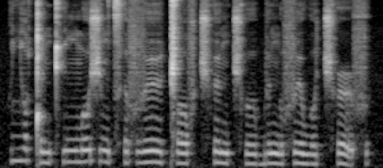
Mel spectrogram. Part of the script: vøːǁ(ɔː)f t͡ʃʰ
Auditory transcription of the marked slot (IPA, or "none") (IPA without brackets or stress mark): ɔː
